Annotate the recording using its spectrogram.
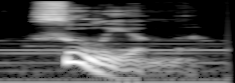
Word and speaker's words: thulium: T-H-U-L-E is what's written on the map, and it's pronounced Thule. Despite that, the element is pronounced thulium.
